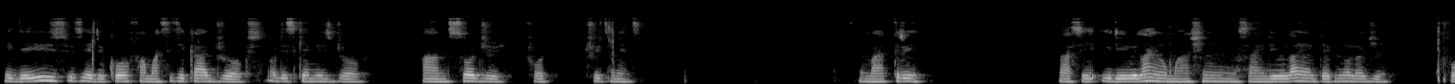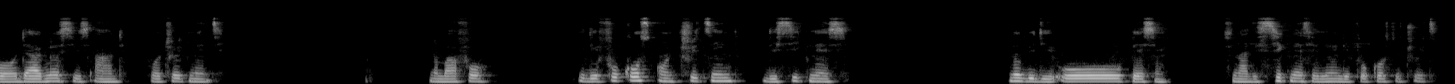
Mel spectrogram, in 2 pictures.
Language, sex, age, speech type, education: Nigerian Pidgin, male, 15-29, spontaneous, secondary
